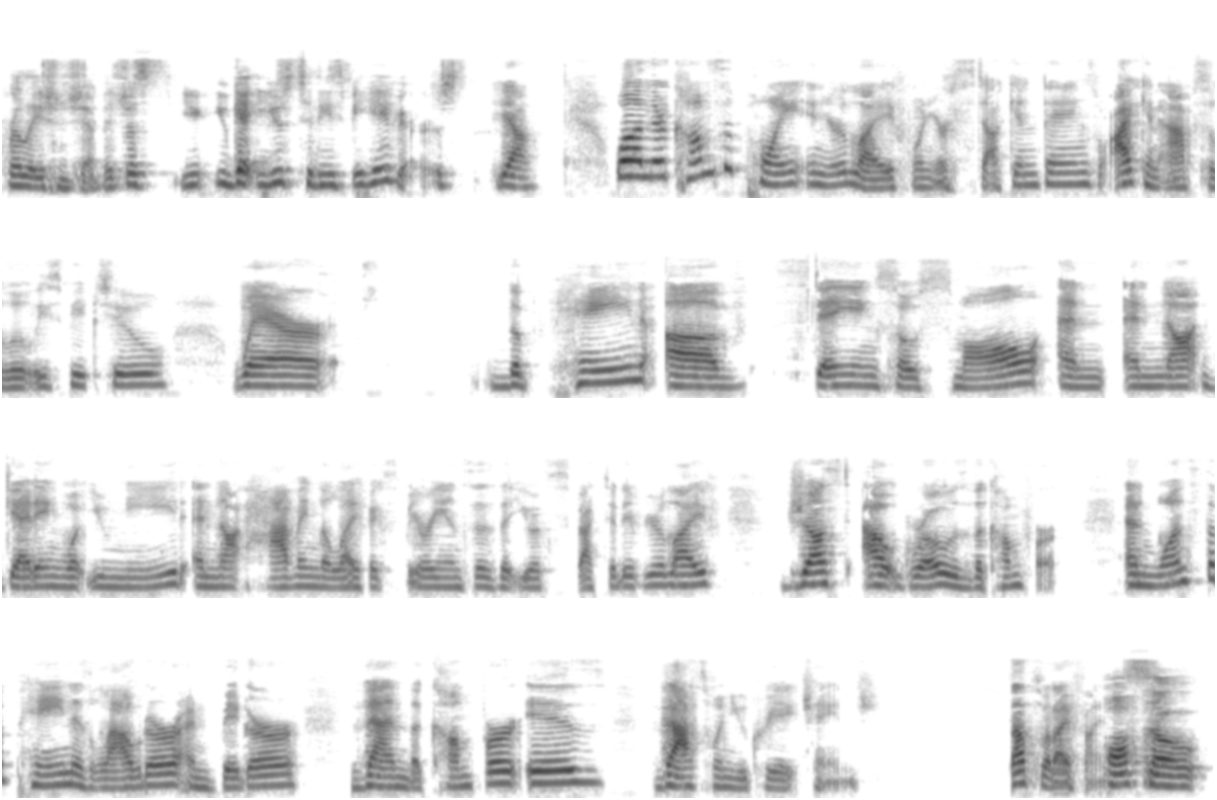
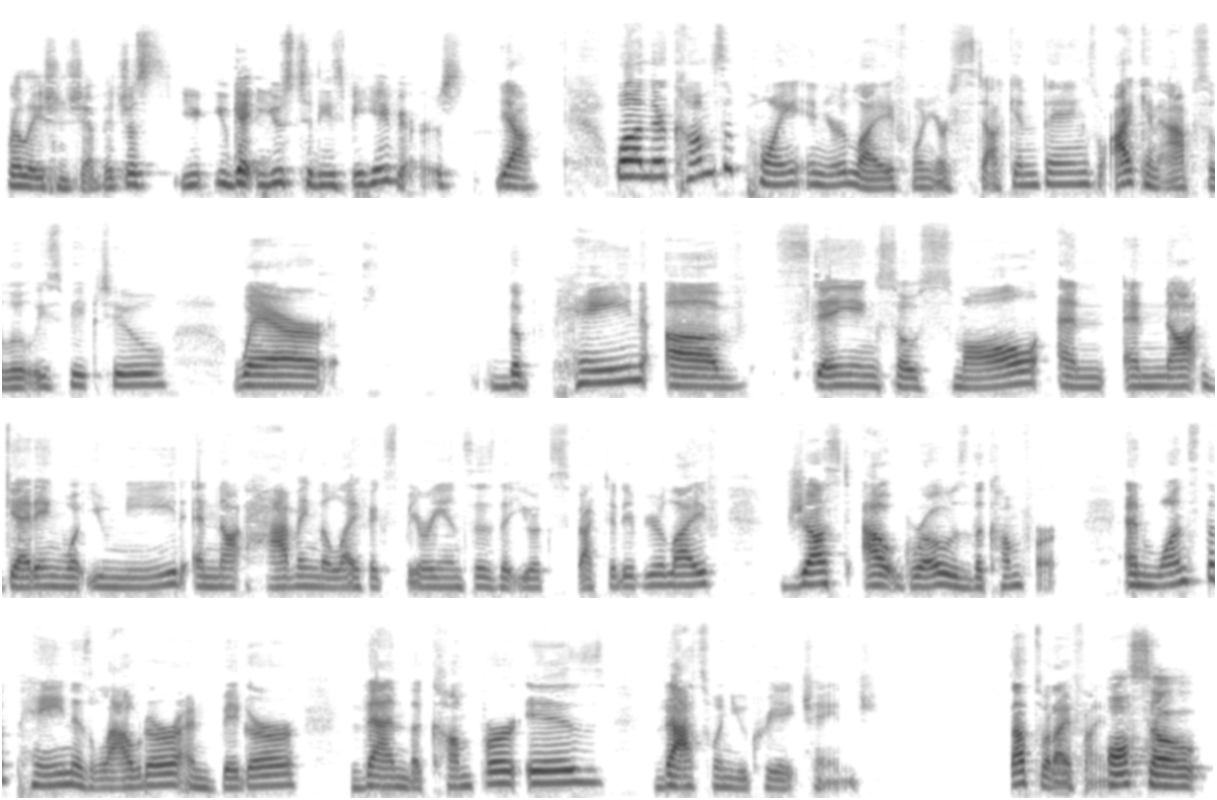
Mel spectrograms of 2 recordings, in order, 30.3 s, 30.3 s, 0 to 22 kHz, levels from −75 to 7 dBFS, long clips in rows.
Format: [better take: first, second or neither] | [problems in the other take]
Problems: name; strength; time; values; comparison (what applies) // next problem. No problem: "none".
second | garbled, watery; badly; nothing above 7.5 kHz; slightly in the second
